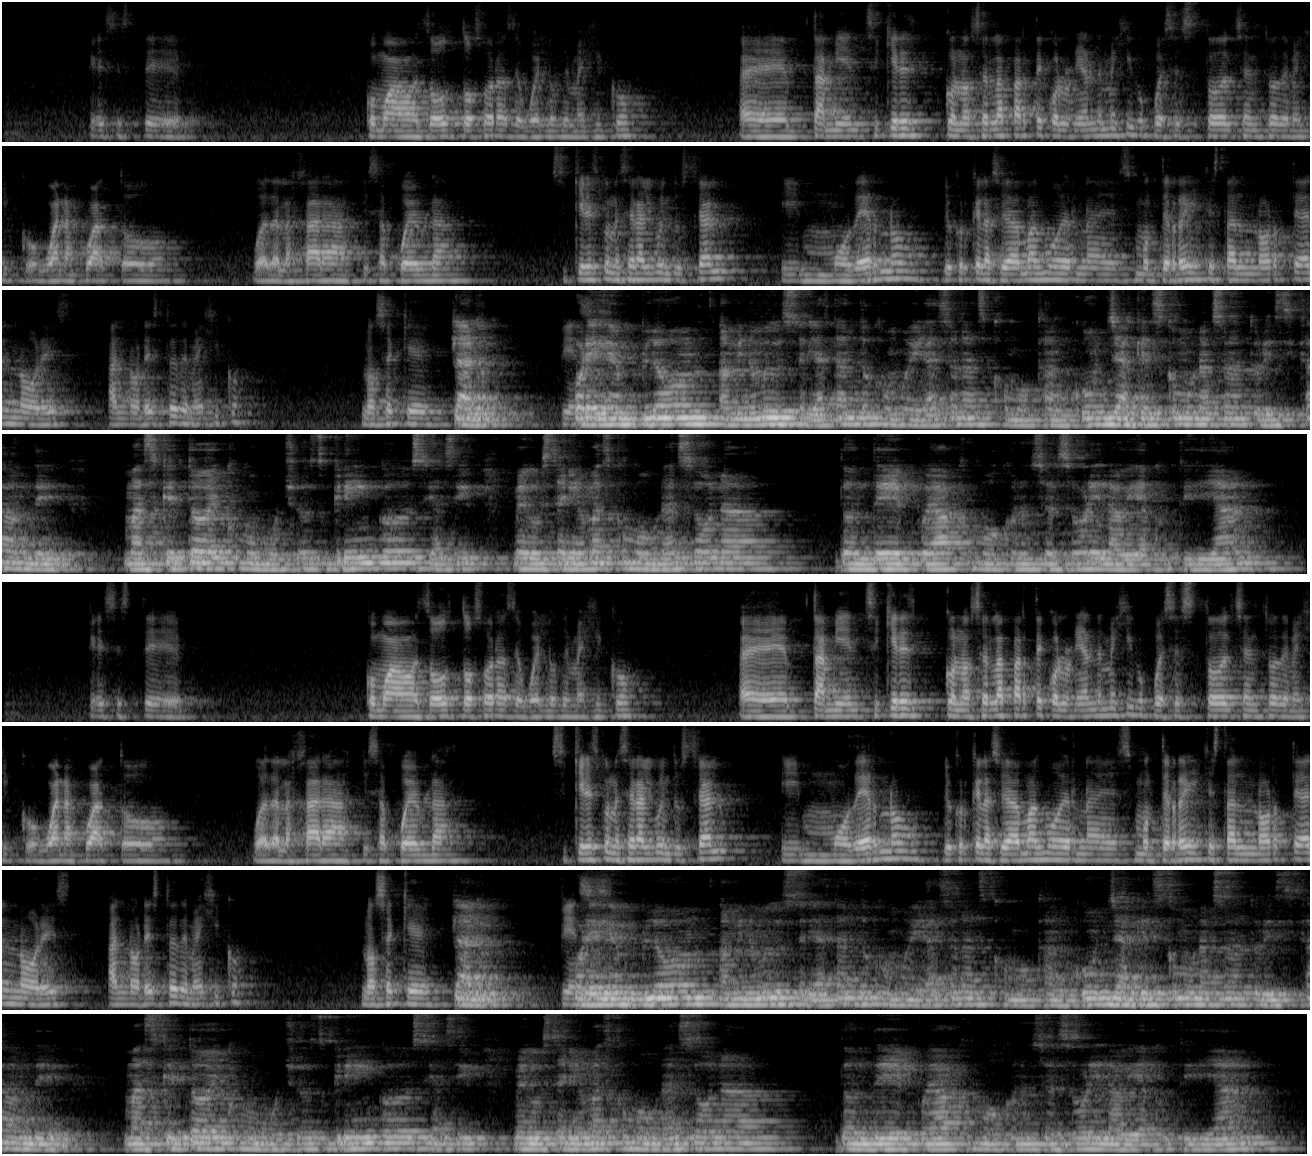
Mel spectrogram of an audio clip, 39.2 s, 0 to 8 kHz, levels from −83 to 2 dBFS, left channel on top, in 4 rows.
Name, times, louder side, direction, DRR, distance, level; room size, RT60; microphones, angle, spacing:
voice 1, 0.7-1.4 2.7-4.8 5.5-11.1 11.7-13.2 13.9-15.3 15.7-20.1 20.4-21.4 22.3-22.9 23.8-24.0, right 3 dB, 30° right, 13 dB, 0.7 m, -31 dB
voice 2, 23.9-29.9 30.3-33.0 33.3-35.2 35.7-38.8, left 1 dB, 80° left, 0 dB, 4.4 m, -27 dB
20.0 x 7.0 x 7.8 m, 0.74 s
head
